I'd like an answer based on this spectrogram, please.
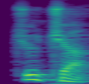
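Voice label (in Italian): "ciuccia", vocabolario dialettale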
